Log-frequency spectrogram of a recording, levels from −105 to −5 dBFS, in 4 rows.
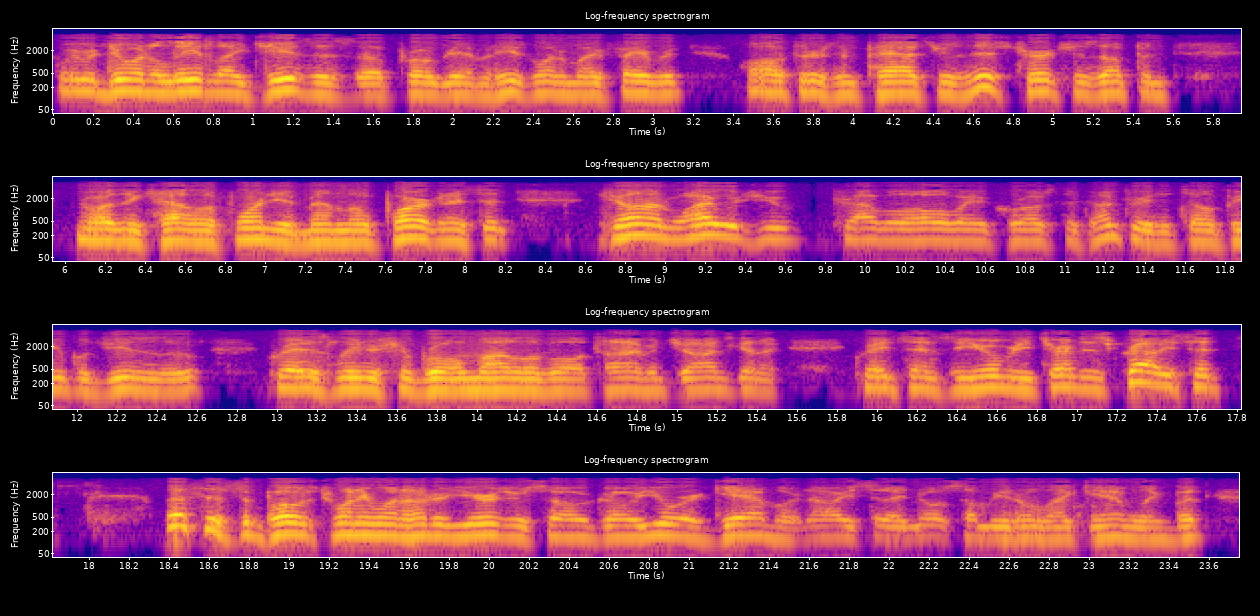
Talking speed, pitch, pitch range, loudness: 245 wpm, 145 Hz, 140-160 Hz, -21 LUFS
